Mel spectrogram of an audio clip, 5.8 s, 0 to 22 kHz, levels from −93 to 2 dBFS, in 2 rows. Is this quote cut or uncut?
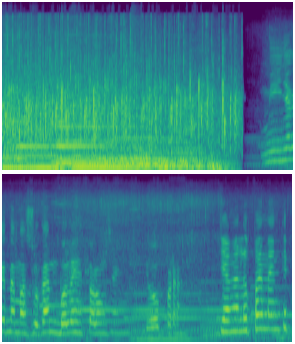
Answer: cut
